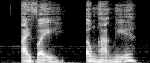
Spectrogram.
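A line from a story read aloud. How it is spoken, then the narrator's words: Trembling called-out question. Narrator (Vietnamese): Nó run rẩy hỏi vọng ra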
